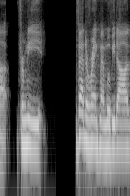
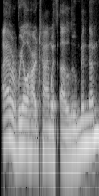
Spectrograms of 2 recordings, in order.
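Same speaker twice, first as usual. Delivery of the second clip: usual speaking voice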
